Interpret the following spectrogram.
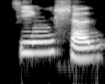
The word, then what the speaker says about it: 精神: 精神 is the spirit. So the pronunciation go like this. 专业专业. Then got this jin. One jin or two jin. 精神 would be like sh plus ng.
